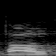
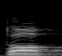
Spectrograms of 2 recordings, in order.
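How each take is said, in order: First: An L sound is heard before the final k. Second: No L sound is heard before the k. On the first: The speaker calls it wrong. "நிறைய பேர் இந்த டாக்கு கூட வந்து டால்க் அப்படின்னு சொல்லுவாங்க. அந்த மாதிரி சொல்லக்கூடாது" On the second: The speaker calls it right. "டாக் வாக் அப்படிங்கிறது மட்டும்தான் இருக்கணும்"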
